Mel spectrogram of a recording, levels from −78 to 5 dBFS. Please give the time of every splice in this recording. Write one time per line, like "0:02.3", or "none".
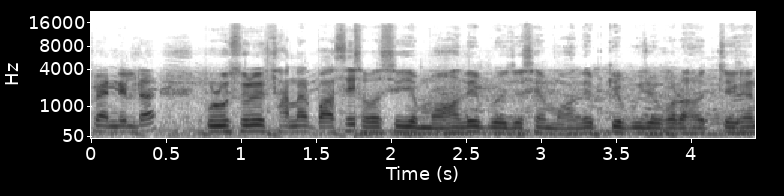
0:01.8

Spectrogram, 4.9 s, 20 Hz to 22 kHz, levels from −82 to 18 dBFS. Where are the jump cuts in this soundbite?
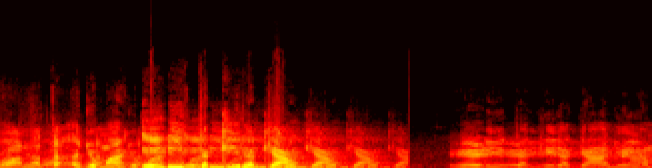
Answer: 0:03.0

